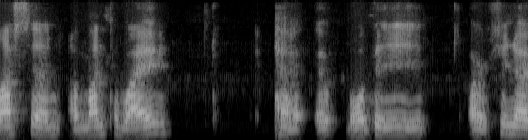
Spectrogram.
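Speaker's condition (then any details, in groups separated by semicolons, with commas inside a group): Head and neck cancer; survivor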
